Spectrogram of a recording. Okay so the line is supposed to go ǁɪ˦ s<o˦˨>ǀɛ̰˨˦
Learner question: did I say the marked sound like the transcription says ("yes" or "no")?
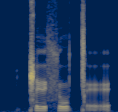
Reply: no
